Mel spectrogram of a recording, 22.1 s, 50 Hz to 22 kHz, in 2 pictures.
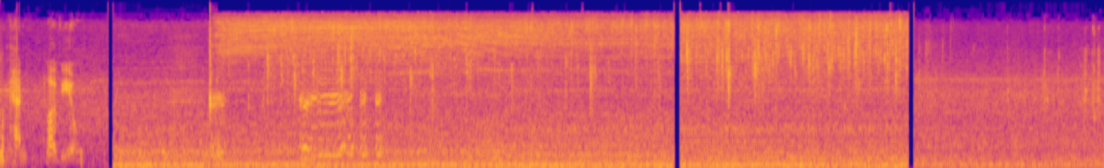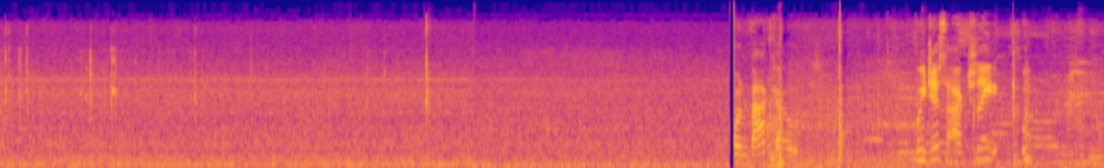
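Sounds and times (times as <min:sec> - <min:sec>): vehicle engine hum: 0:00.9 - 0:22.0
road noise hiss: 0:01.9 - 0:09.1
small clicks and rattles: 0:10.4 - 0:12.3.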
